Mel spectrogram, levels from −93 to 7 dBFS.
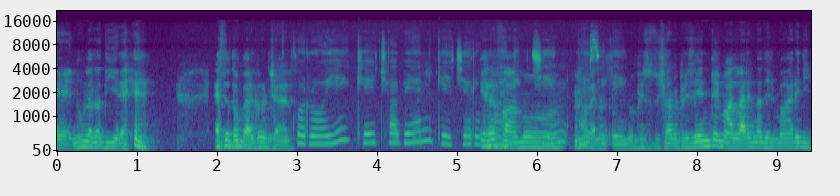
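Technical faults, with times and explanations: No technical faults can be heard in this speech recording. Nothing in the audio points to a problem at any point.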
